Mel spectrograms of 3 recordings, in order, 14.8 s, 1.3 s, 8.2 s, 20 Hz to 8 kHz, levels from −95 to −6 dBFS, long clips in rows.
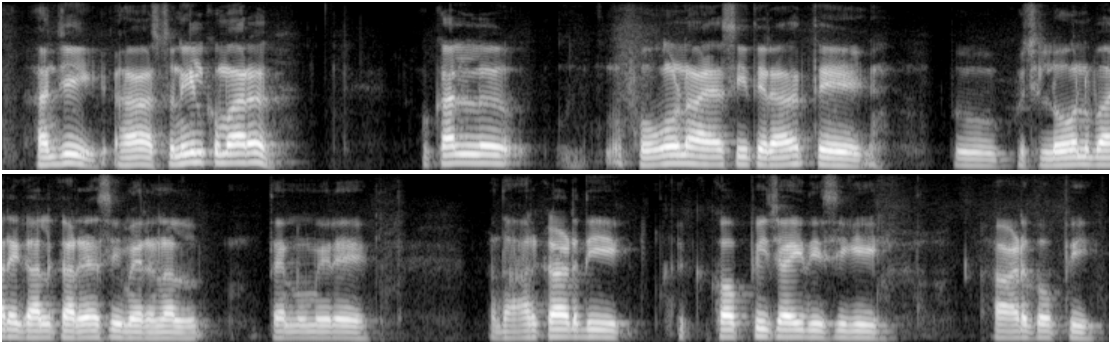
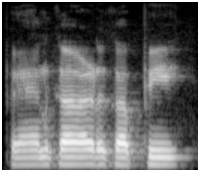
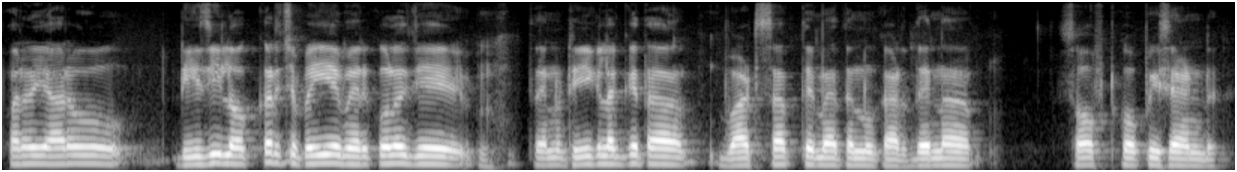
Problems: constant background noise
